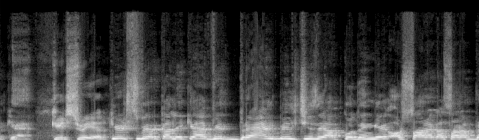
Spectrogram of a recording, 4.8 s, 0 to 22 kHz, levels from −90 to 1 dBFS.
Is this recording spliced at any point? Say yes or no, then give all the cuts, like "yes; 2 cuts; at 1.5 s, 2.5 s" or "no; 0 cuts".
no; 0 cuts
